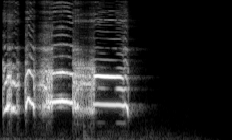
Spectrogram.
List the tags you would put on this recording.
Sound effects > Animals
chicken
farm
morning
countryside
cock-a-doodle-doo
field-recording
rooster
SFX
Philippines
Santa-Rosa
atmosphere
ambience

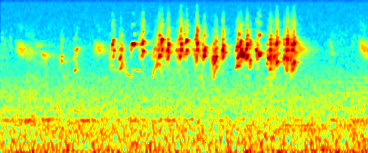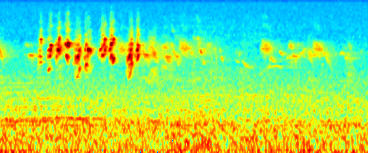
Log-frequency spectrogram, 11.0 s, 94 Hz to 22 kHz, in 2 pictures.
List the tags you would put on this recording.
Sound effects > Animals
XY
Spring
Ambience
April
2025
bird
Rural
Outdoor
Gergueil
H5
Village
Zoom

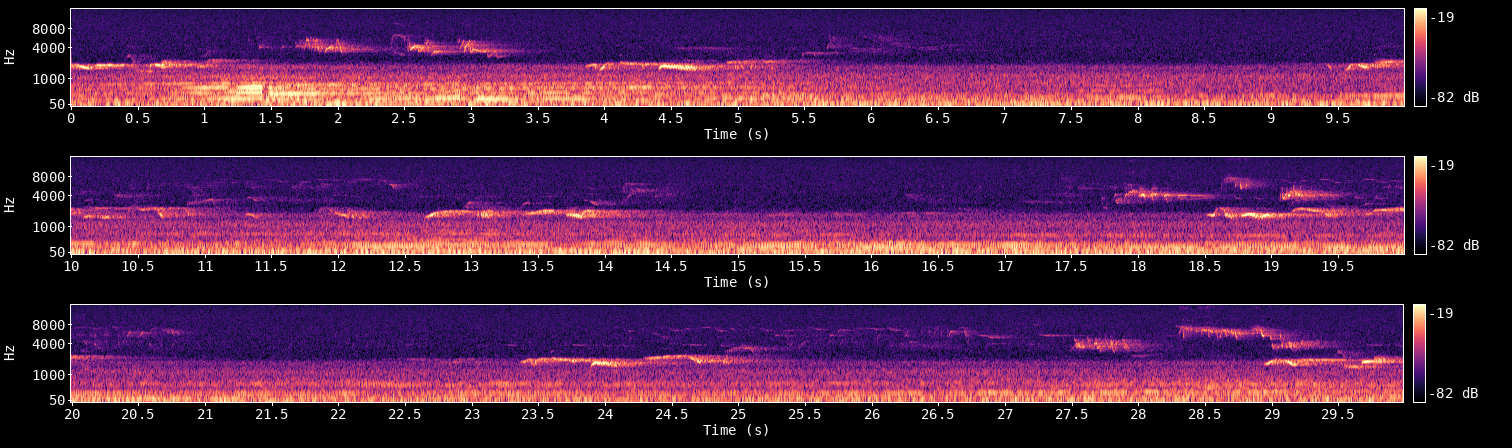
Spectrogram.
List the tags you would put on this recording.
Soundscapes > Nature
phenological-recording
alice-holt-forest

